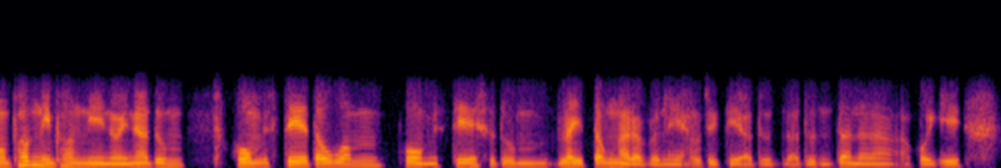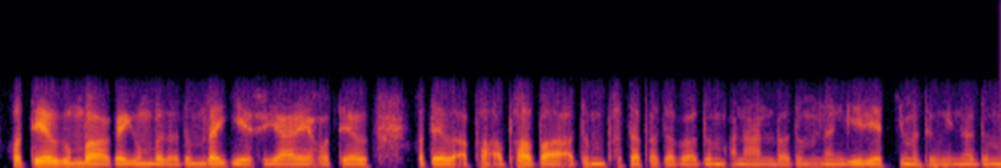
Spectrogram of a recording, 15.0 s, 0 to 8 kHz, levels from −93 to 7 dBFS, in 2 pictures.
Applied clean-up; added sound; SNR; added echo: none; none; none; none.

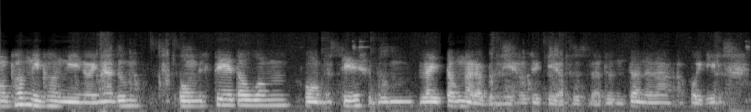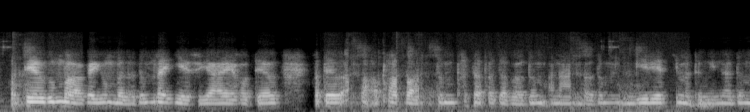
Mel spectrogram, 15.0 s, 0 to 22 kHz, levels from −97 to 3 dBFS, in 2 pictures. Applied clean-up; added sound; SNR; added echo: neural separator model SepFormer DNS4.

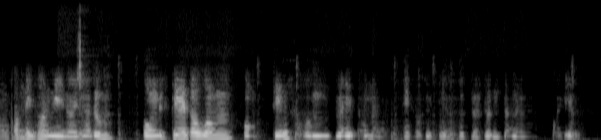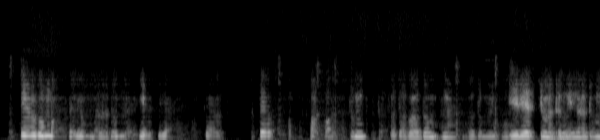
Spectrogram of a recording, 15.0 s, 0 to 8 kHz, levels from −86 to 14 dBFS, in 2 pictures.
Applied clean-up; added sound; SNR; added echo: neural mask model DeepFilterNet 3.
